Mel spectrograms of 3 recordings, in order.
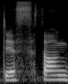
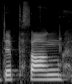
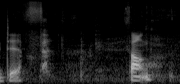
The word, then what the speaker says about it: diphthong: diff thumb in teachers it actually is pronounced diff with an f dif thong because it's spelled d-i-p-h a lot of people erroneously pronounce it diphthong which i think sounds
